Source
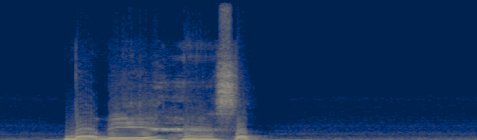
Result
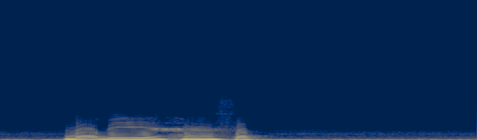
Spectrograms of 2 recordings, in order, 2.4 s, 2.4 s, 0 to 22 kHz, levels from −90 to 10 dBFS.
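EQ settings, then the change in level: LPF 1100 Hz 12 dB/oct; air absorption 230 m; resonant low shelf 190 Hz +13 dB, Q 1.5; 0.0 dB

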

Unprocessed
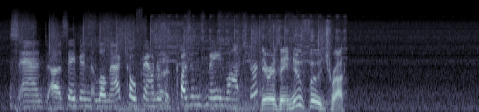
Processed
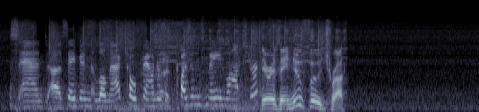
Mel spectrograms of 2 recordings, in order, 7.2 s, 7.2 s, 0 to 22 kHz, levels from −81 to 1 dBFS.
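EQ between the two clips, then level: HPF 54 Hz; LPF 10000 Hz 24 dB/oct; -5.0 dB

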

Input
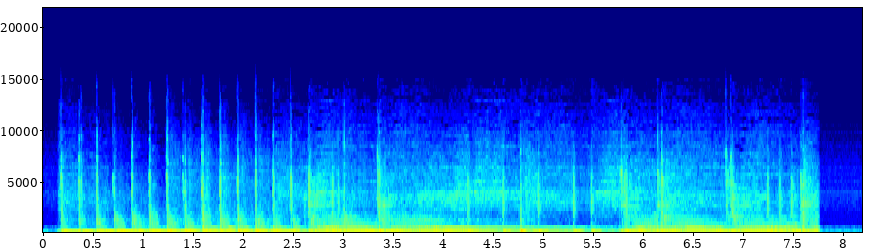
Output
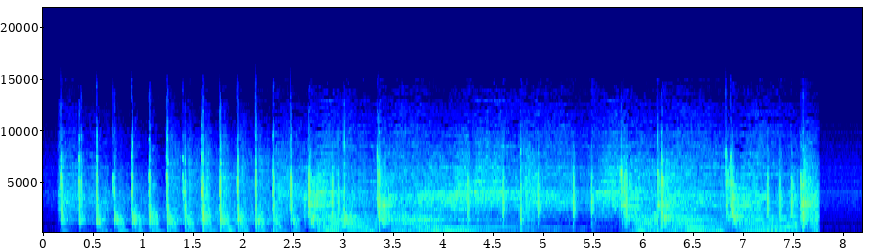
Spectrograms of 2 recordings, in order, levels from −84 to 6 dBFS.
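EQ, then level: HPF 1300 Hz 12 dB/oct; 0.0 dB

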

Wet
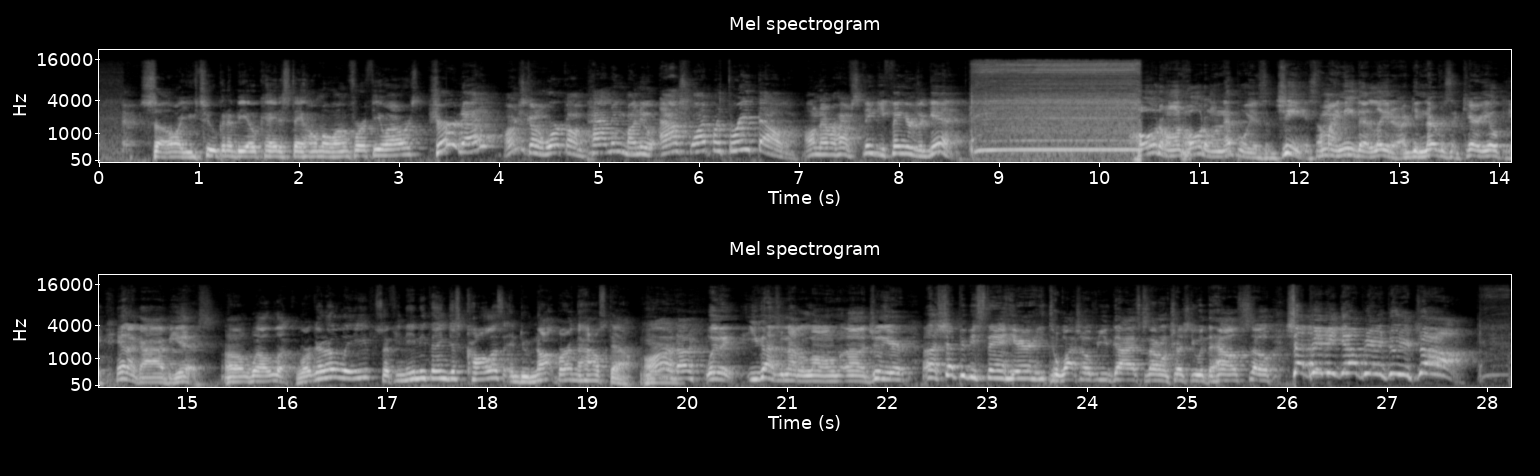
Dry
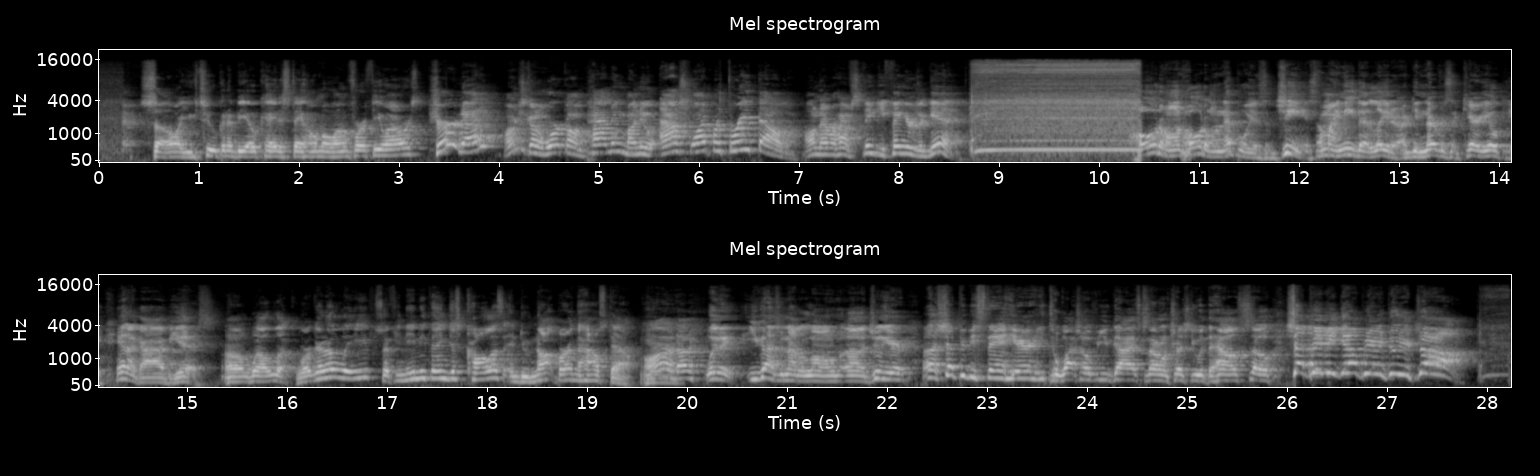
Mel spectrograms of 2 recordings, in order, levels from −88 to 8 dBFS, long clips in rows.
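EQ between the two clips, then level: tilt -2.5 dB/oct; high shelf 11000 Hz +8.5 dB; +2.5 dB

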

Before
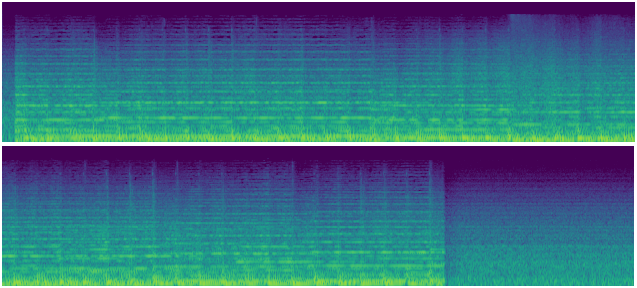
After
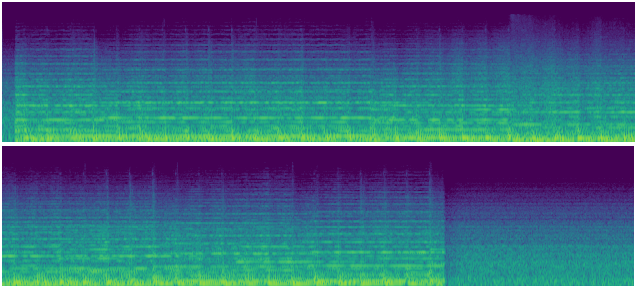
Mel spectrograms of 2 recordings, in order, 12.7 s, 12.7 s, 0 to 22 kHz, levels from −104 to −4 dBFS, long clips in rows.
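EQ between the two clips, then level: high shelf 3800 Hz -11.5 dB; notch 3000 Hz, Q 22; 0.0 dB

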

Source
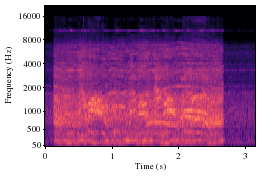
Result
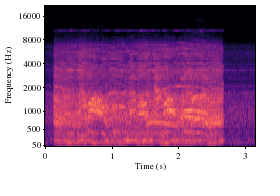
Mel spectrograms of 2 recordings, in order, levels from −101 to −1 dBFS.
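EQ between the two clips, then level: LPF 7700 Hz 12 dB/oct; 0.0 dB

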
